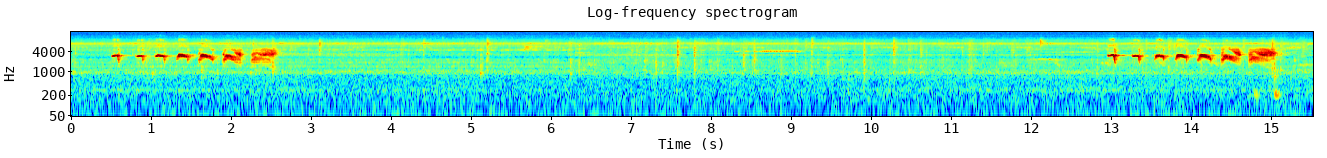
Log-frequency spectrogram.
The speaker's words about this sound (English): here's the sound of their control bird that they used, the Peruvian warbling ant bird.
